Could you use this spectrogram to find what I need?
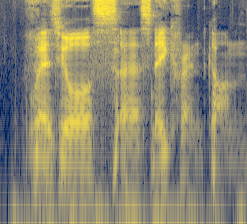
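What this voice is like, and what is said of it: Mock scary villain voice, sounds seductive. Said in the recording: “I could do a good scary voice ... What would your Shere Khan voice be? ... It just sounds like you're trying to seduce him.”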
